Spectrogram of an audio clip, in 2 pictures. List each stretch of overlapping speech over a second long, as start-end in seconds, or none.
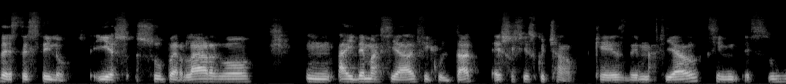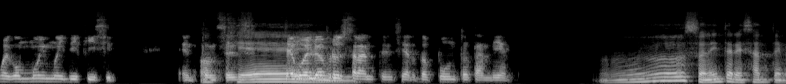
none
